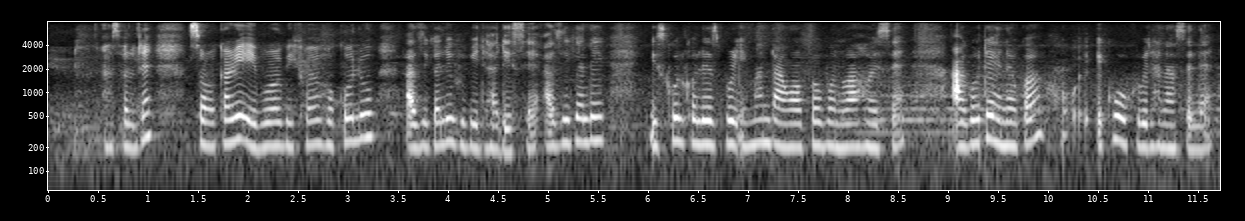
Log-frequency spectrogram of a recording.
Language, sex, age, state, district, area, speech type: Assamese, female, 45-60, Assam, Charaideo, urban, spontaneous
